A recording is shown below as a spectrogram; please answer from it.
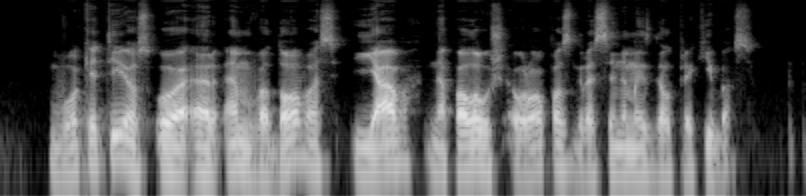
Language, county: Lithuanian, Šiauliai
